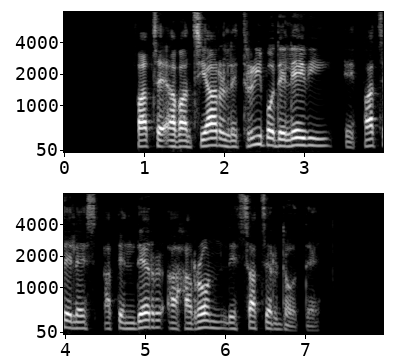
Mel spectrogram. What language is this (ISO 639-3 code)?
ina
